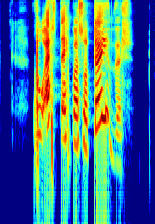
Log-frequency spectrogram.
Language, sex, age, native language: Icelandic, female, 40-49, Icelandic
